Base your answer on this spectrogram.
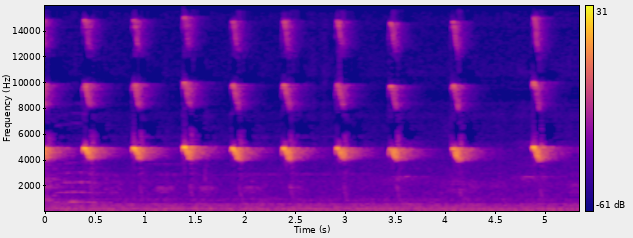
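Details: Squirrel calling in the morning hours at Pozhichalur: sharp, high-pitched chirps with a short downward slur, repeated steadily about twice per second, ten in all, over a soft low background hiss.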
